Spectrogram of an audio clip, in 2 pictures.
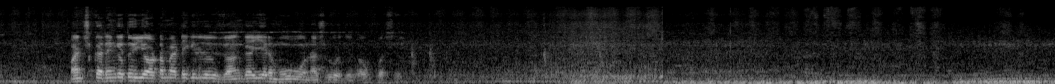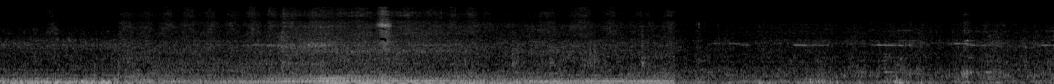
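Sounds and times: steel wool scrubbing metal rim: 0.0 - 17.3.

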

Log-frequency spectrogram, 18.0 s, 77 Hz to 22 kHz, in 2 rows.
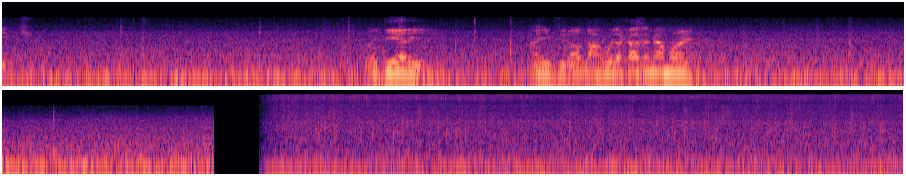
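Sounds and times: heavy rain pouring on street: 11.6 - 18.0
rain drumming on car roof: 11.6 - 18.0.

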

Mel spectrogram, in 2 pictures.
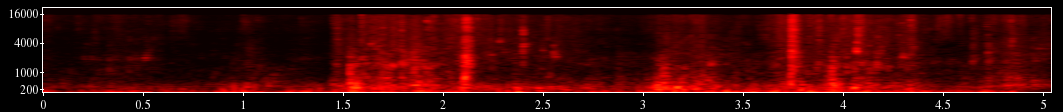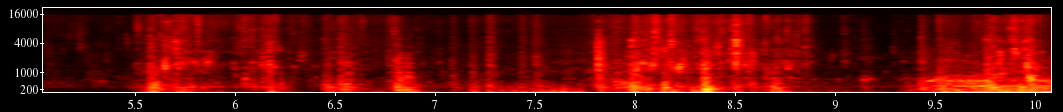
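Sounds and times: knocks and clatter on wooden boat: 1.4 - 4.4, 5.5 - 10.0.

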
